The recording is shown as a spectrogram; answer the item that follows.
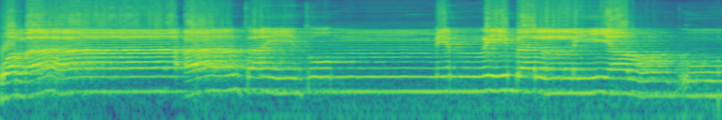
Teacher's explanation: menetapkan alif secara tulisannya kelihatan, tapi secara pengucapan alif tersebut dibuang baik dalam keadaan wasol maupun waqaf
